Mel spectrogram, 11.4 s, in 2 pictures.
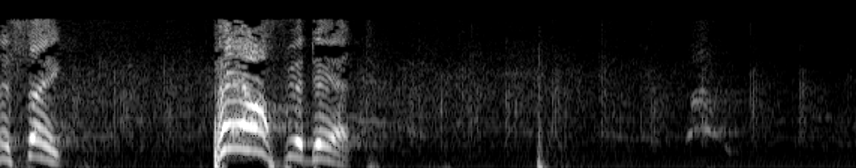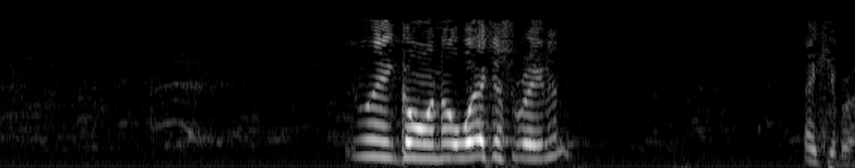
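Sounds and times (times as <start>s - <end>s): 
speech: 0.0s - 0.6s, 1.8s - 2.5s, 8.1s - 9.6s, 11.1s - 11.4s
audience clapping: 0.0s - 7.0s.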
